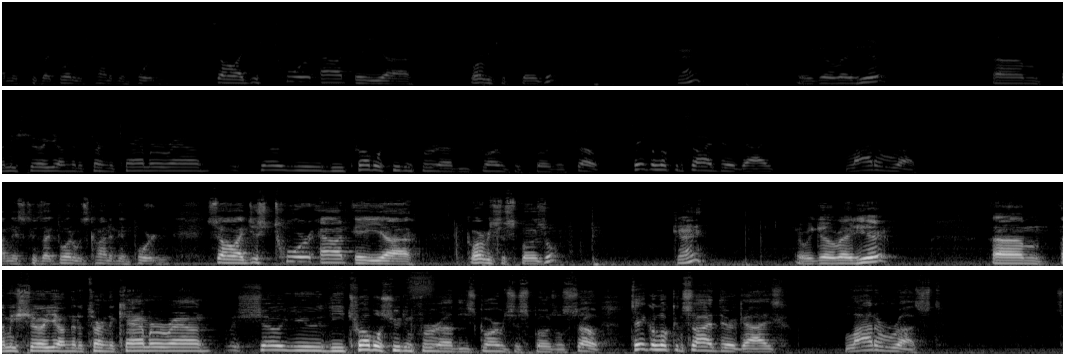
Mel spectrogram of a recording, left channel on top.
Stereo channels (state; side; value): quieter; left; 30.2 dB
